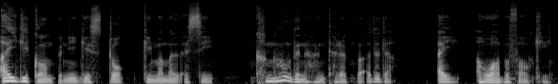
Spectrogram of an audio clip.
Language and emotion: Manipuri, sad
